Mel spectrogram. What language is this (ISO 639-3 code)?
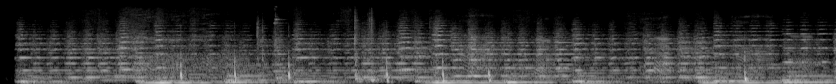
eng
